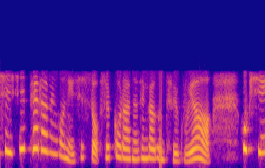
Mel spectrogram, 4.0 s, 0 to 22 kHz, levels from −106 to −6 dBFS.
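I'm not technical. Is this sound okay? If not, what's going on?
No. At about 2.39 to 2.42 s there is a brief robotic stutter: packet loss with last packet repeated. For about 30 ms, pieces of the audio never arrived, so the receiving end replayed the last piece it had, which fits three 10 ms chunks in a row. The repeats give a quick buzzy judder. A simple dropout would sound different, because it leaves a moment of silence. The narrow, phone-line tone throughout comes from ordinary telephone coding and is not a fault.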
